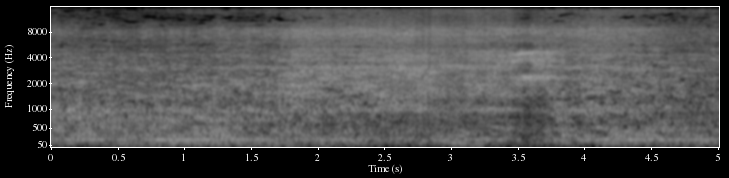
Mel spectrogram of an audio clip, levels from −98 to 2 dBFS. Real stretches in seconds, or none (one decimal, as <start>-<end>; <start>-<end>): 0.0-2.5; 3.7-5.0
